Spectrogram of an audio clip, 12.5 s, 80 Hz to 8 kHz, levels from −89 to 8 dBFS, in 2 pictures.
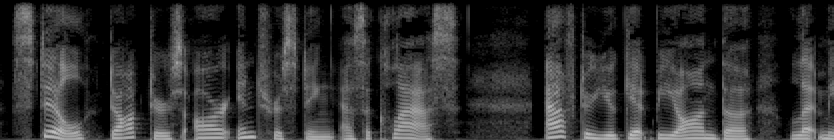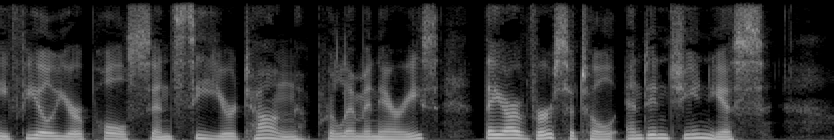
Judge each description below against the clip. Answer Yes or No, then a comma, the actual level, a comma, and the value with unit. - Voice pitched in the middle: Yes, medium, 180 Hz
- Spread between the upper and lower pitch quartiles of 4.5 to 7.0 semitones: Yes, average, 5.0 semitones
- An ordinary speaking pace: No, slow, 130 wpm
